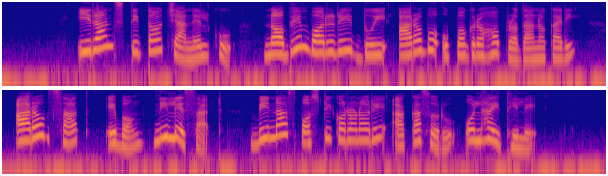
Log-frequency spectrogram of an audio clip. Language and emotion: Odia, neutral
